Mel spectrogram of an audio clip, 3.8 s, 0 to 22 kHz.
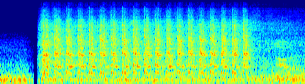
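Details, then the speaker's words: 1983 Toyota 4x4 pickup, 22R four-cylinder, manual, sat at least 10 years: even starter churn at about 3.5 pulses per second for under three seconds, never catching; no spark, even with a replacement ignition control module wired in as a bypass. "so we're bypassing that by wiring this one in and we're going to see if it gives a spark ready"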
